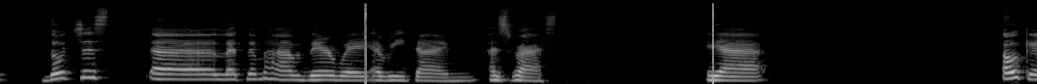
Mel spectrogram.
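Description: At 3.65 s, between "let them have their" and "every time as fast", and at 7.13 s, an uninitialised buffer plays stale memory as a loud digital noise burst, 10 ms then 5 ms long, showing as tall waveform spikes and full-band vertical spectrogram stripes.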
